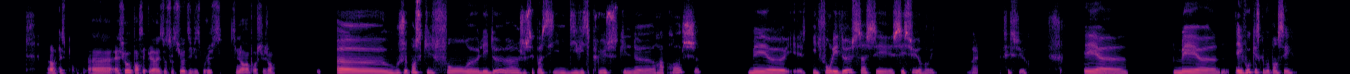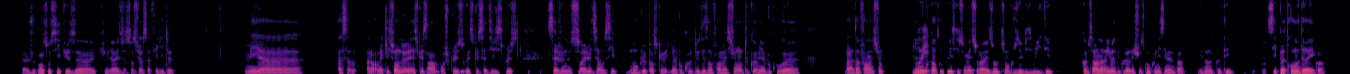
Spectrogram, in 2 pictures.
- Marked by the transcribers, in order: other background noise; tapping
- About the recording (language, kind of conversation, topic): French, unstructured, Penses-tu que les réseaux sociaux divisent davantage qu’ils ne rapprochent les gens ?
